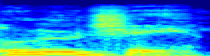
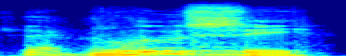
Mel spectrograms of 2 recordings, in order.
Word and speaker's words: Lucie: st lucie right yeah guys is it lucy or is it luchi lucy okay i hear a lot of psl just because they don't know how to say it right um hey guys i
